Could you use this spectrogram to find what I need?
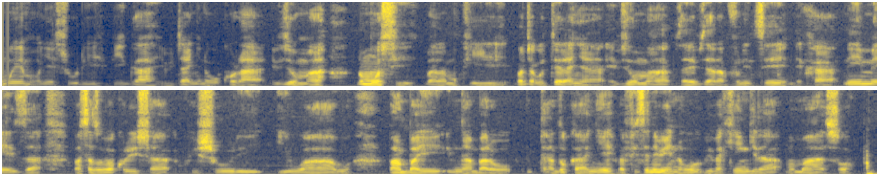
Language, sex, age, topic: Rundi, male, 25-35, education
